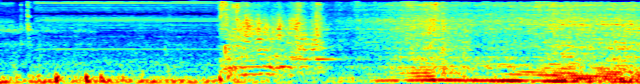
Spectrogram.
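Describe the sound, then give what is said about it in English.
A truck engine cranks with a rapid, rhythmic churning from the starter but never catches as a man tries to sell the truck, followed by a rough, uneven mechanical drone. Moderately loud, with no talking. “We saw Trumpster Bob try and sell that truck, right? Yes. It's not turning.”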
